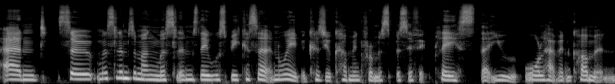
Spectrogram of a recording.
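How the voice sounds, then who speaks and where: A woman with a London accent talks at a fairly high pitch and a fairly quick pace, with hardly any pauses and ordinary pitch variation. The sound is dry and close with no echo, on a very clean recording with a silent background. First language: Bengali. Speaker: podcast co-host, bookseller. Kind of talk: casual conversation.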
